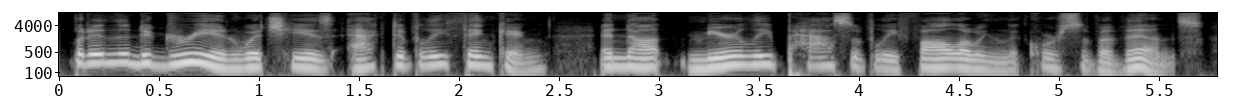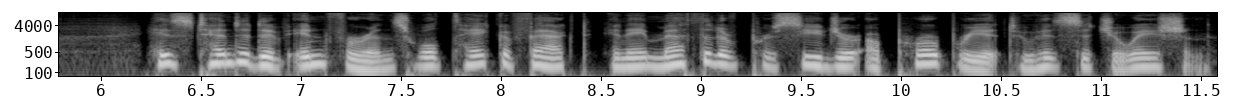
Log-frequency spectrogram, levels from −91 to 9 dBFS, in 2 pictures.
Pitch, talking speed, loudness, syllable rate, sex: 160 Hz, 175 wpm, -17 LUFS, 6.1 syllables/s, male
